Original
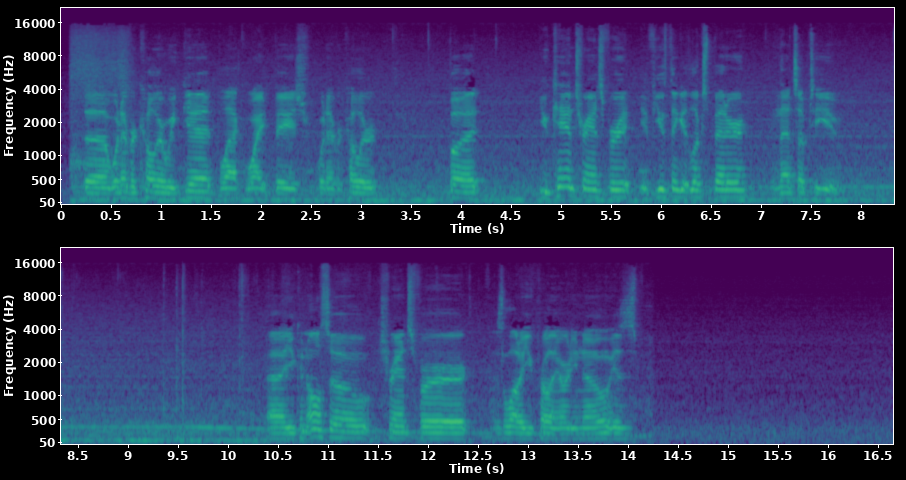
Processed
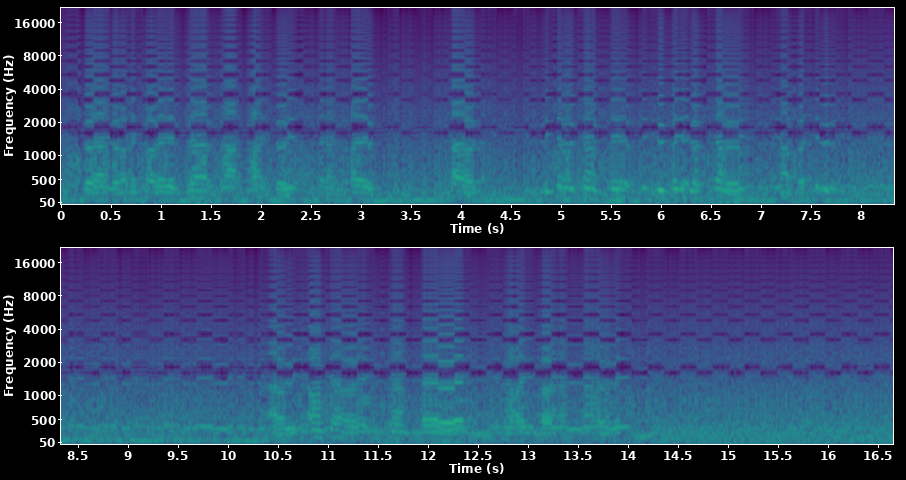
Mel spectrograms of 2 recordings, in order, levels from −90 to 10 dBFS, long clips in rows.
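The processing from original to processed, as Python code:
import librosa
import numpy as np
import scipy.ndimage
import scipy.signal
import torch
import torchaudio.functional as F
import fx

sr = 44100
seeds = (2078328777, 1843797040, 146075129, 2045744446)

y = fx.delta_mod(x, sr, bps=16000, step_db=-24.5)
y = fx.sample_hold(y, sr, seeds[0], rate_hz=1700.0, jitter_pct=0)
y = fx.vibrato_shape(y, sr, shape='square', rate_hz=3.1, depth_cents=100.0)
y = F.gain(torch.from_numpy(y), -7.0).numpy()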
